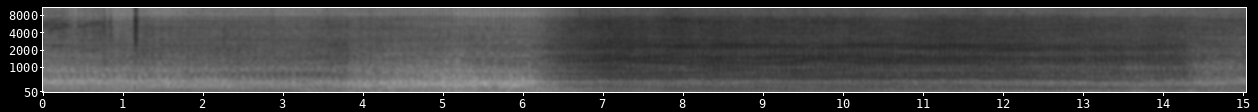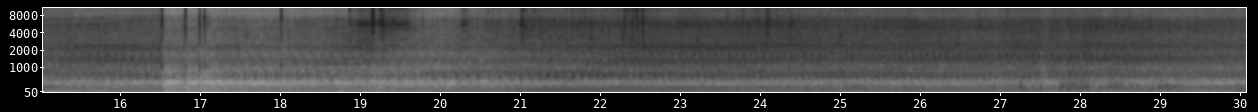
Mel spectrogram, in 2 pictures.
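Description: Fendt tractor running steadily as it pulls a PTO-driven rotary hay rake through cut hay. The sound swells loudly about six seconds in and stays up for several seconds, drops back, then rises again with the engine pitch climbing about twenty seconds in.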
